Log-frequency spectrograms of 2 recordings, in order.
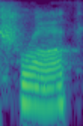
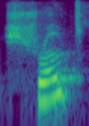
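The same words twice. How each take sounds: First: The name ends with a th sound. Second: The name ends with a t sound. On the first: The speaker calls it wrong. "not pronounced Schroth" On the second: The speaker calls it right. "it's actually Schroth, which rhymes with uh, throat"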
